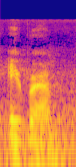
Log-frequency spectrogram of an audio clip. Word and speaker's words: Abraham: The correct way to say my name is Tammy Abraham.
